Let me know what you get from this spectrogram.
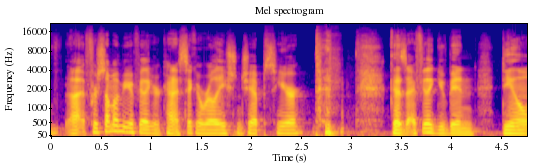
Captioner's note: chuckles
